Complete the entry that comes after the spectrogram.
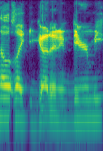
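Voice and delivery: put-on local old-timer persona voice. Retelling a phone call to her, the speaker asks in his old Hank voice. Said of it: "uses his old Hank voice".

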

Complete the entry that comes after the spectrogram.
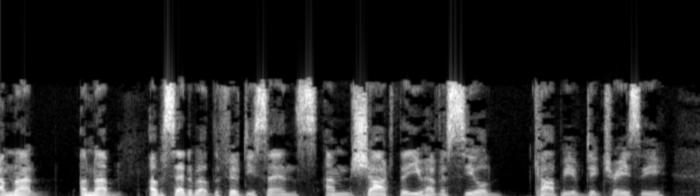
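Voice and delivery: ordinary talk

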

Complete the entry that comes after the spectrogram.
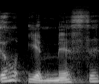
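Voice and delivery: sheepish, low-toned, quiet voice. Retelling a woman's question to him when she approached, in a low tone. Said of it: "in a low tone".

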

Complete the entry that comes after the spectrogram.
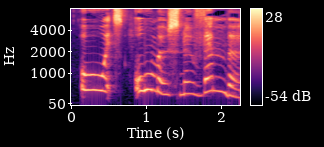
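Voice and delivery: very high, loud, shrill squeal. In a Christmas story, Cam speaks to Bron, squealing. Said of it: "squealed Cam".

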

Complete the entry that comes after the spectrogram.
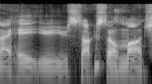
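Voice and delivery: normal talking voice

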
